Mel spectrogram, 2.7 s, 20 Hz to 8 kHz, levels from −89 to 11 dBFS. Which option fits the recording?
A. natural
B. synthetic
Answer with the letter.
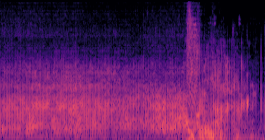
B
